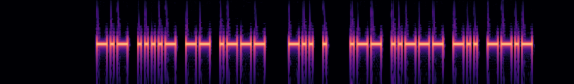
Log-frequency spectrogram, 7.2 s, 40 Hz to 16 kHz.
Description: Morse code, heard as a keyed tone, about 28 wpm, 700 Hz. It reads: K4MJ DE W2DQ
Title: USA Callsign DE Callsign - 4 Characters - 28wpm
